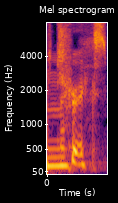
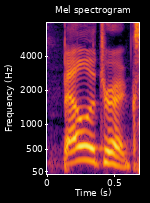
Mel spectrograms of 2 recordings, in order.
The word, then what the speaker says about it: Bellatrix: Beatrix. Bellatrix.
